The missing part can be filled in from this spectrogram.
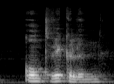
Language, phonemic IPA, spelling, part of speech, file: Dutch, /ɔntˈʋɪ.kə.lə(n)/, ontwikkelen, verb, Nl-ontwikkelen.ogg
- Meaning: to develop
